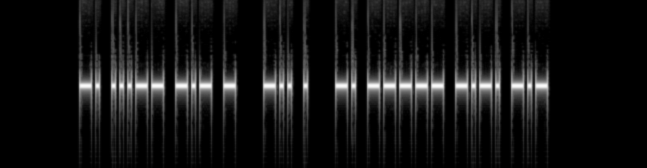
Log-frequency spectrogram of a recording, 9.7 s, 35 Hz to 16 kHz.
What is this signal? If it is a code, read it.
Morse code, heard as a keyed tone, about 20 wpm, 700 Hz. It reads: N3KT DE N0CK
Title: USA Callsign DE Callsign - 4 Characters - 20wpm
